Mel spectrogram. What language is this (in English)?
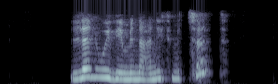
Kabyle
